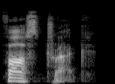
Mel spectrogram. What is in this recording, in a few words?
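"fast track", British English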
